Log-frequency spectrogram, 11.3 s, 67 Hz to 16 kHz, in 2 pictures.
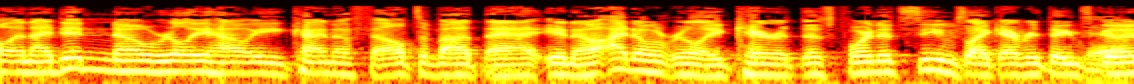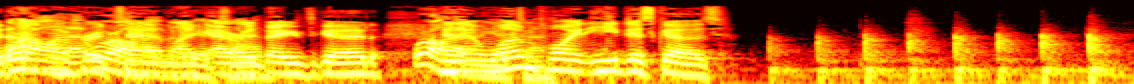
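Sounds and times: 
speech: 0.0 - 9.4
knocking on a door: 9.4 - 11.3.

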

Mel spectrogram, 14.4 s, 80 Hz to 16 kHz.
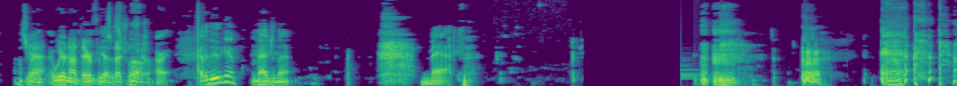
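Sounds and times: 
speech: 0.3 - 4.5, 5.2 - 7.7, 10.4 - 11.2
two people coughing wetly: 10.4 - 11.4, 12.0 - 12.5, 13.2 - 14.3
phlegmy throat clearing: 10.5 - 14.3.

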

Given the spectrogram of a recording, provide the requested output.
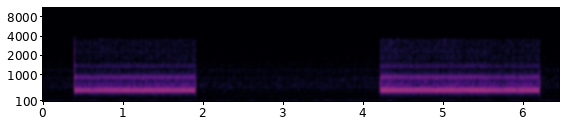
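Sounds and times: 
telephone dialing tones of a phone call: 0.4 - 1.9, 4.2 - 6.2.

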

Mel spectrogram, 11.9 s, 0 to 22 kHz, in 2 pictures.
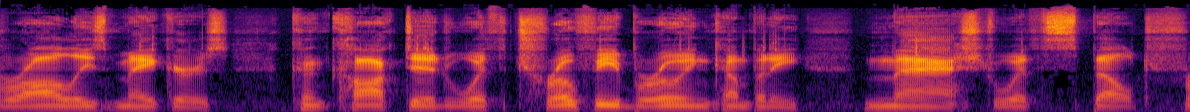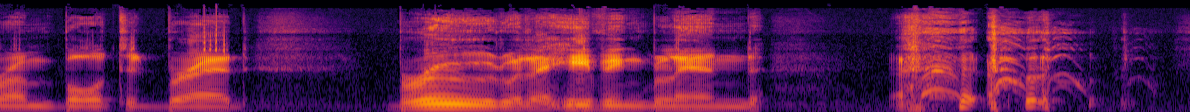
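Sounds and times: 
speech: 0.1 - 11.4
harsh coughing: 10.4 - 11.8.

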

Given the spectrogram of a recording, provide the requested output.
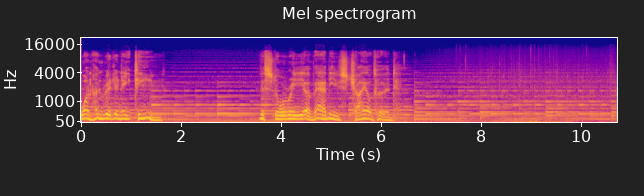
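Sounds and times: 
speech: 0.0 - 1.7, 3.6 - 6.5
rain drumming on the roof of a shanty: 7.3 - 10.7.

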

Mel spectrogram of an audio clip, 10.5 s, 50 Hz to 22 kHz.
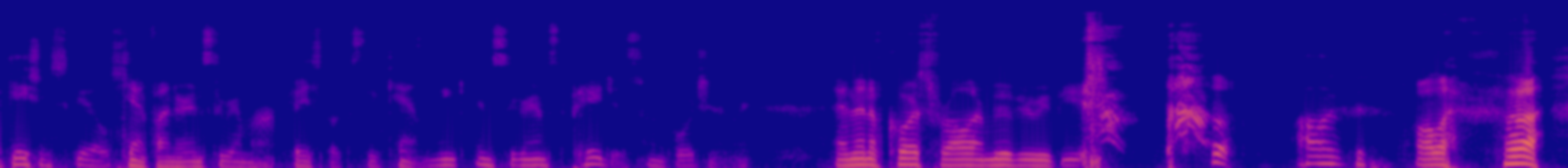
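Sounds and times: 
speech: 0.0 - 10.4
person coughing and clearing throat: 7.2 - 8.2.

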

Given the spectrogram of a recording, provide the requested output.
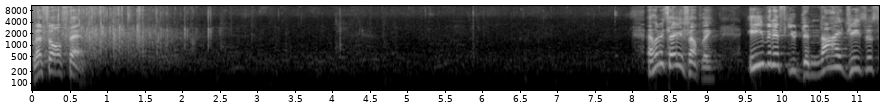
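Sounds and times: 
speech: 0.0 - 0.9, 8.2 - 11.2
audience applause: 0.0 - 2.7.

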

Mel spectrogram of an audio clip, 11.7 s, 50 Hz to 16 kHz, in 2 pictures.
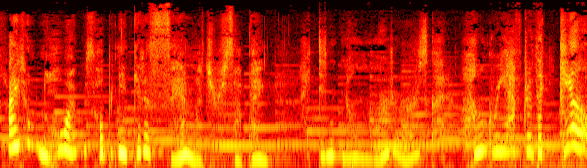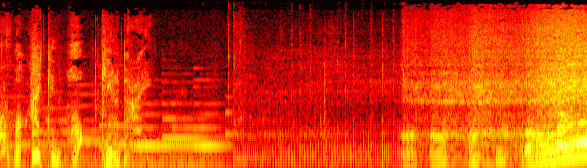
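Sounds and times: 
speech: 0.2 - 7.4, 9.9 - 11.7
chainsaw engine revving: 8.2 - 11.7.

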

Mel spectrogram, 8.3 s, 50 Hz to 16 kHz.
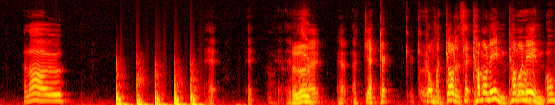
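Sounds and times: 
speech: 0.4 - 1.1, 3.1 - 8.3
firm knocks on a bunker door: 1.8 - 3.8.

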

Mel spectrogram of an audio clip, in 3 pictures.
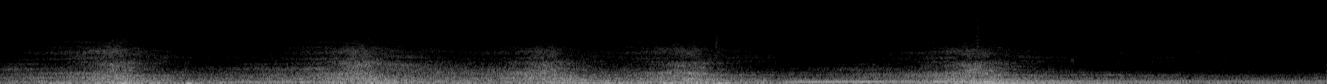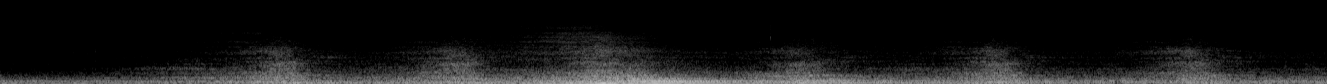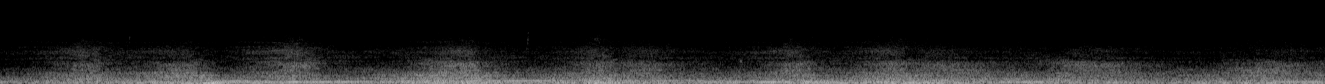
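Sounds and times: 
road traffic passing by with engines and tires rumbling: 0.0 - 39.7.

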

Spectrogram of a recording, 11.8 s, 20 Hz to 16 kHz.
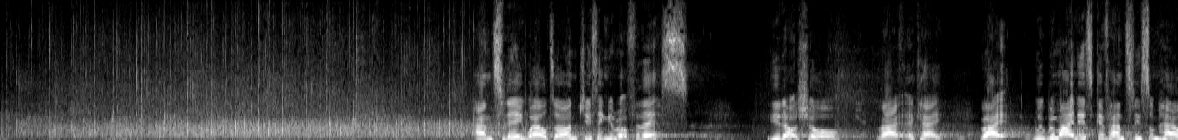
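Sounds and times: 
crowd applause: 0.0 - 5.1
speech: 4.8 - 7.0, 7.7 - 11.7.

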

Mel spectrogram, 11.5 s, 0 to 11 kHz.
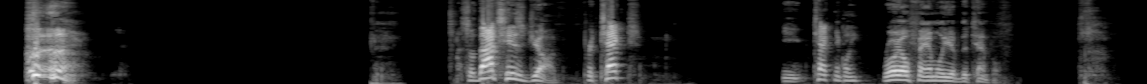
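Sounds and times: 
person clearing throat: 0.3 - 0.9
speech: 4.6 - 6.5, 7.8 - 10.1, 10.8 - 11.0.

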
